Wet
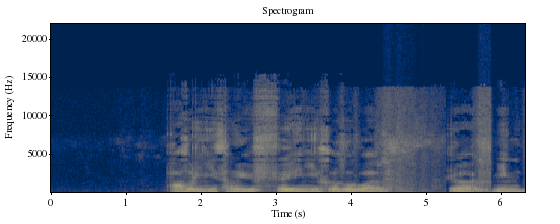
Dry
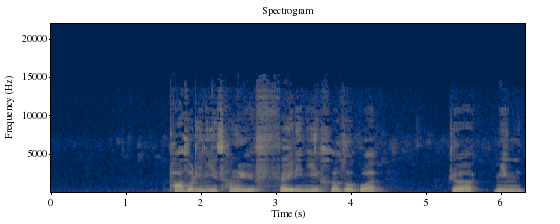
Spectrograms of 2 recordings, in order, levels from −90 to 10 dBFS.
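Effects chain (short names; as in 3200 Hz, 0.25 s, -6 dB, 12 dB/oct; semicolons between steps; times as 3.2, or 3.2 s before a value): reverse echo 43 ms -7.5 dB; sustainer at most 25 dB/s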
